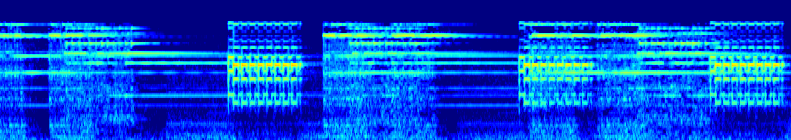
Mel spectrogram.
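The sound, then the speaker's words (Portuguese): Several telephones ring at once as a radio station's lines jam with many listeners calling in. Bright, trilling electronic bell tones overlap in repeated bursts with brief gaps, and no voices are heard. “Nunca vi um congestionamento telefônico.”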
